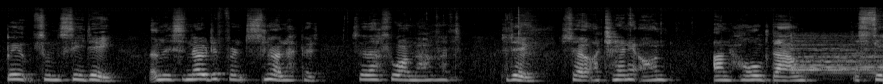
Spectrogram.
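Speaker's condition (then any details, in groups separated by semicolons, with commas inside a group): Cerebral palsy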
